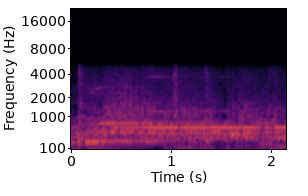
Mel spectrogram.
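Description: Live R&B band: a bowed violin playing long held notes over bass guitar, guitar and a steady drum beat.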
